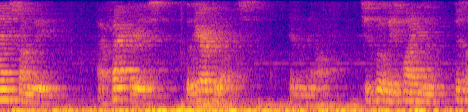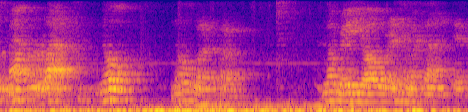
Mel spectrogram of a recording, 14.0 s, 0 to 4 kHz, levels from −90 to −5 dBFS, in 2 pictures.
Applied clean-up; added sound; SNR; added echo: none; Walk, footsteps; 0 dB; reverberation time 1.1 s.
